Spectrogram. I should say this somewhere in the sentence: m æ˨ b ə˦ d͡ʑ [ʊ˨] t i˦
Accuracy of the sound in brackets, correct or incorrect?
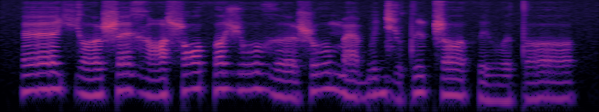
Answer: correct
